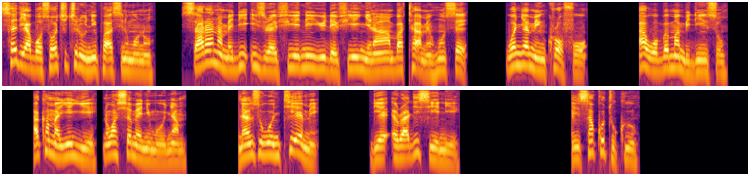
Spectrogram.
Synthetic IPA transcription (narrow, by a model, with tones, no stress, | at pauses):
sɛ˦dɪ˨a˨bɔ˨sɔ˦t͡ɕʰɪ˦t͡ɕʰɪ˦ɾɪ˨u˨nĩ˦pʰa˦a˨si˦nũ˦mʊ̃˦nʊ̃˦ | saː˨ɾa˦nã˨mɪ̃˨dɪ˦ʔi˦s̬ɾa˨ɪ˨lfi˦e˦nɪ̃˦ju˦da˨fi˦e˦ɲĩ˨nãː˦ba˦tʰaː˦˨mɪ̃˨ɦʊ̃˦sɛ˦ | wɔ̃˦ɲɛ̃˦mɪ̃˨ŋ̩˨kʰɾɔ˨fʊ˨˦ɔ˦ | a˦wɔ˨bɛ˦mã˦mĩ˨dĩ˦n̩˦sʊ˦ | a˦kʰã˦mã˨jɛ˦ji˨e˨nã˦wa˦ɕɛ˦mæ̃˨nĩ˨m̃˨o˨ɲã˦m | nã˨n̩˦s̬ʊ˦wɔ̃˨n̩˦tʰi˦ɛ˨mɪ̃˨ | dɪ˨ɛ˨ʔæ˨wu˨ɾa˨dɪ˦si˨e˨nĩ˨e˨ | n̩˨sã˦kʰɔ˦tʰo˨kʰu˦o˦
